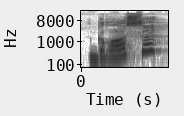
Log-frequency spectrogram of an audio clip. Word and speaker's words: gros: On ne dit pas grosse ou bien grosse, non. On dit gros. Le S se prononce pas, il est muette.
